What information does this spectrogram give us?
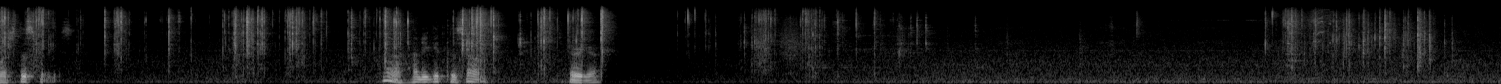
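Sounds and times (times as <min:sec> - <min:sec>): plastic packaging crinkling: 0:00.0 - 0:06.1, 0:06.7 - 0:09.4, 0:12.6 - 0:14.6.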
